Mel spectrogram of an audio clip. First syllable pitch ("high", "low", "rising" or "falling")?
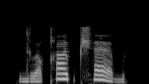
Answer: low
